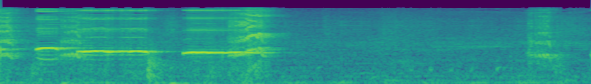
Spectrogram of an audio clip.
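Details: Whistling pet parrot improvising, with a short note, two long level whistles, then silence and a final brief rising whistle.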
